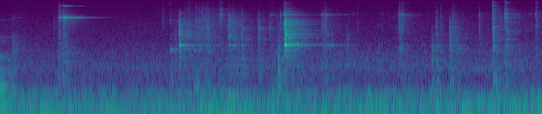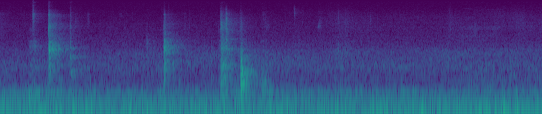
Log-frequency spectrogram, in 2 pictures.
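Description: Motorcycle roller chain and small steel front sprocket clinking as the sprocket is slid onto the countershaft and the chain worked over its teeth: scattered light metallic clicks and taps, with a short ringing ping about a second in and the loudest clink near three seconds.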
